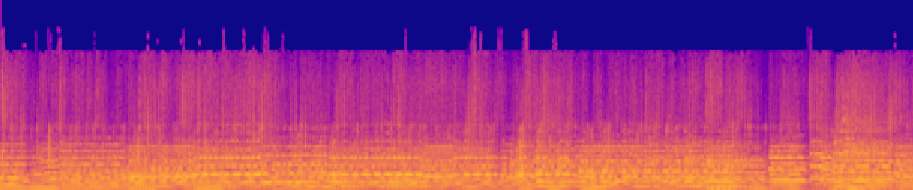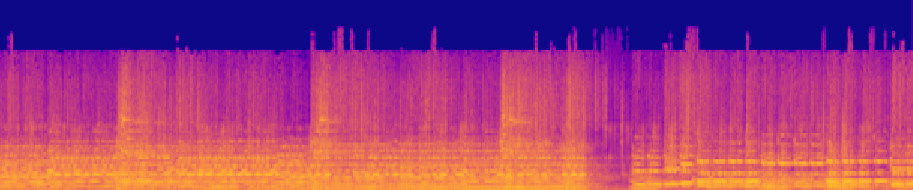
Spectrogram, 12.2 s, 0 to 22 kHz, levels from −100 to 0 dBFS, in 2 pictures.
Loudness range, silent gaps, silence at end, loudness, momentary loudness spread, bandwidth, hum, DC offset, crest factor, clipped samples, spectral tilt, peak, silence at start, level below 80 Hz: 1 LU; none; 0 s; -17 LUFS; 4 LU; 18.5 kHz; 50 Hz at -35 dBFS; under 0.1%; 16 dB; under 0.1%; -2 dB/octave; -2 dBFS; 0 s; -38 dBFS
